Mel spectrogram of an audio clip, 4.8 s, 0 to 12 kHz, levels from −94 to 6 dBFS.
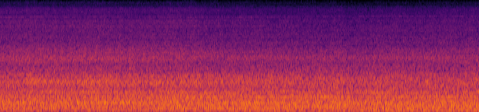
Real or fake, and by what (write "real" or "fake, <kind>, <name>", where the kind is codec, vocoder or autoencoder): real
